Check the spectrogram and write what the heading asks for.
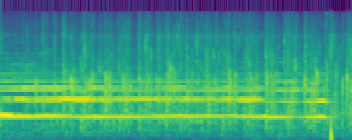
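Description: Conch shells (shankha) blown in long, steady held notes, two at slightly different pitches: one stops about three seconds in, the other near the end. Sharp claps or clatter sound through them, as in ritual conch blowing at a puja.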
